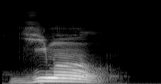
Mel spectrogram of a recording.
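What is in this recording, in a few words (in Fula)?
"jimoowo", Fula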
